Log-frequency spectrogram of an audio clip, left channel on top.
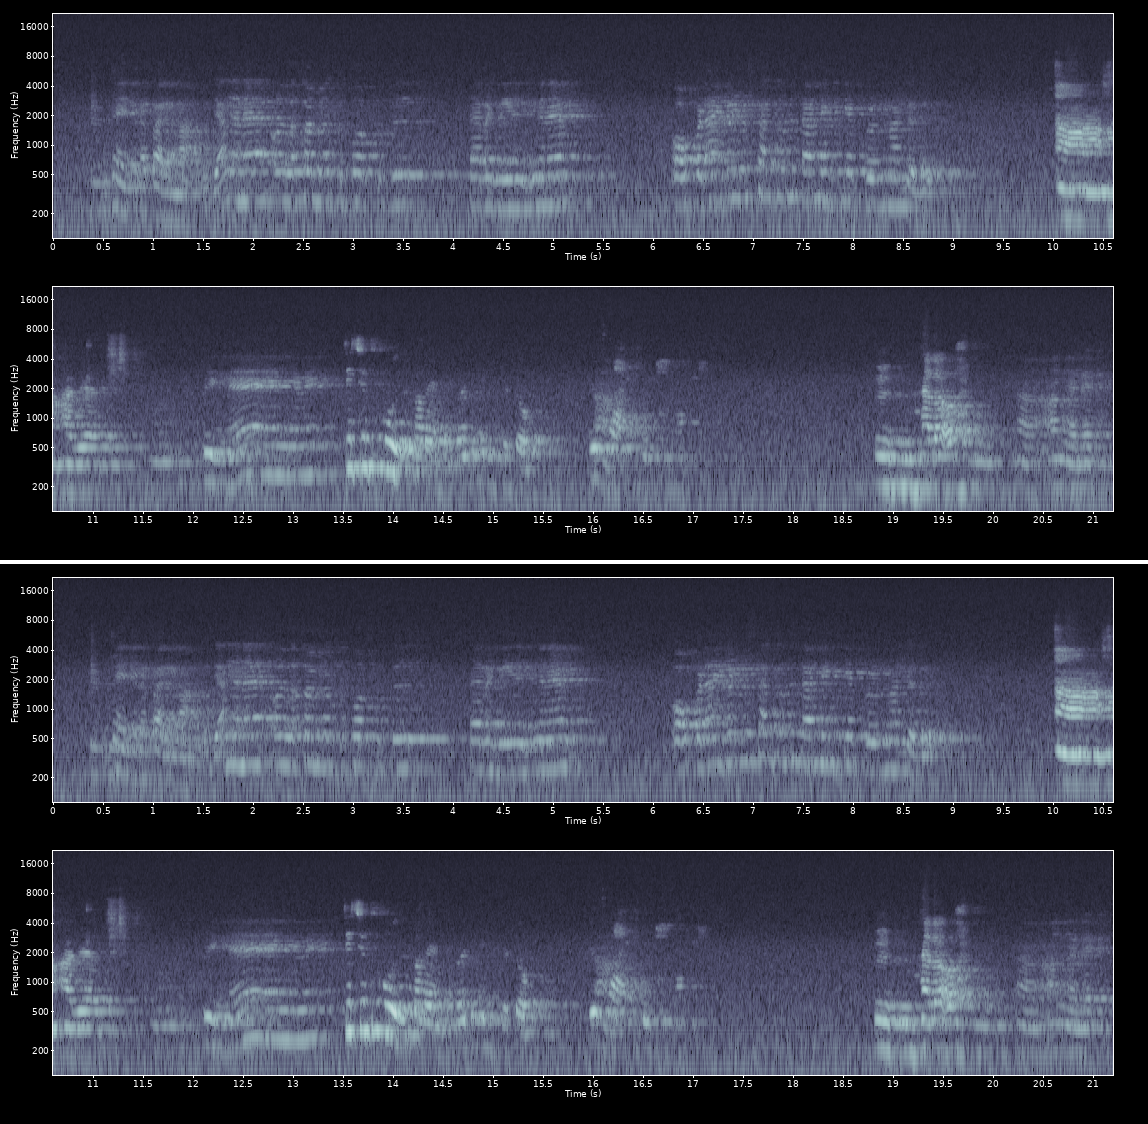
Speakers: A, on the right (about 70°); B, on the left (about 20°).
A: ഉം
B: ടയ്ജർ പരമാവധി അങ്ങനെ ഒള്ള സമയത്ത് പോർത്ത്ക്ക് എറങ്ങി ഇങ്ങനെ ഓപ്പണായിട്ട്ള്ള സ്ഥലത്ത് നിക്കാണ്ട് ഇരിക്ക എപ്പഴും നല്ലത്
A: ആഹ് അതെ അതെ
B: ആഹ് പിന്നെ ഇങ്ങ
A: ചേച്ചീ അത് കോരി കളയണ്ടട്ടൊ ഒര് മിൻറ്റ്ട്ടൊ ഇന്റെ ഒര്
B: ആ
A: സാനം പൊയ്ക്കുണു നോക്കാനാ ഉം ഹലോ
B: ഉം ആഹ് അങ്ങനെ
